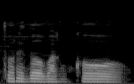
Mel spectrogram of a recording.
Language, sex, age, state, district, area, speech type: Santali, male, 45-60, Odisha, Mayurbhanj, rural, spontaneous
